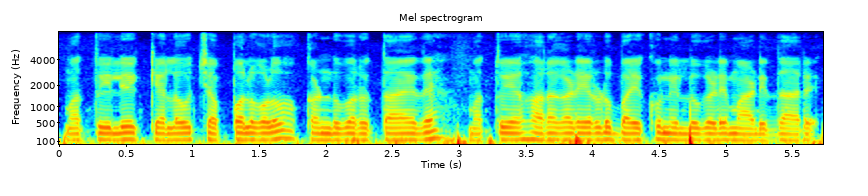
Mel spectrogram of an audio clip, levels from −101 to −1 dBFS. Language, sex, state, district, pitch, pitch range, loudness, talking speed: Kannada, male, Karnataka, Bidar, 125 Hz, 125-130 Hz, -25 LUFS, 145 wpm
